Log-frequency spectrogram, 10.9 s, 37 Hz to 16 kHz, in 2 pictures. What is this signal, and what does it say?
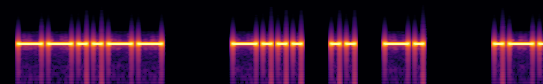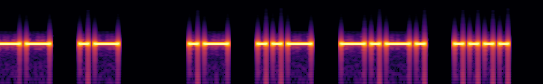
Morse code, heard as a keyed tone, about 16 wpm, 680 Hz. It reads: , BIN JA AUCH
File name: Morsekurs / Witze / Witz 19 Dezember 2023 70 F80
